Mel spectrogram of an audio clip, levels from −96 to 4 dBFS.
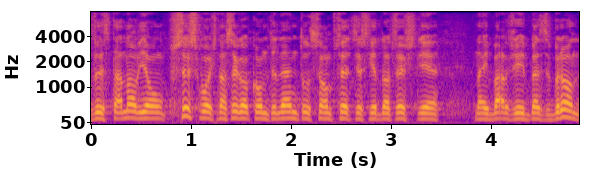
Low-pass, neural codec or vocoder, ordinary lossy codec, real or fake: none; codec, 16 kHz, 8 kbps, FunCodec, trained on LibriTTS, 25 frames a second; none; fake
